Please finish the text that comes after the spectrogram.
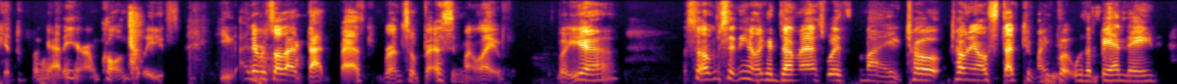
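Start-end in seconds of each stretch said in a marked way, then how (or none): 0.0-1.8 put-on hushed whisper, through tears. Speaker recounts ordering an apologizing man out, retelling it while crying. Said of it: "I'm crying like a little bitch".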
